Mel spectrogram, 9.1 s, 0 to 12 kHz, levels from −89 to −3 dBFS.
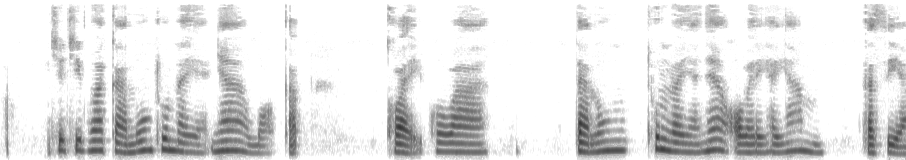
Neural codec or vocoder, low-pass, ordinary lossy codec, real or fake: codec, 24 kHz, 0.9 kbps, WavTokenizer, medium speech release version 2; 10.8 kHz; AAC, 32 kbps; fake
